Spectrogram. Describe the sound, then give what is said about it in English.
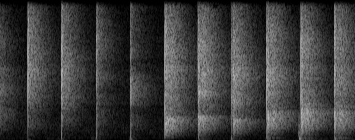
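A steady series of about ten sharp hand claps, evenly spaced in a brisk rhythm, growing louder and fuller partway through, with no voices. “The rooms have to be far enough that if someone is clapping very loud, no one else can hear it.”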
